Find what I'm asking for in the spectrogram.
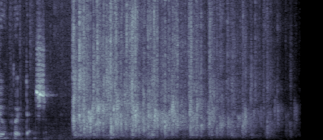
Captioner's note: audience clapping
